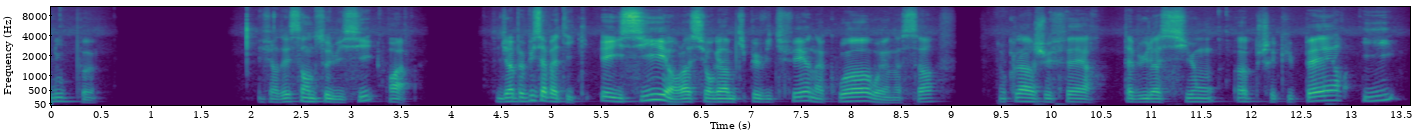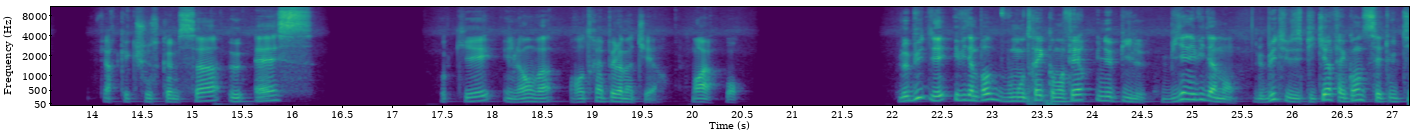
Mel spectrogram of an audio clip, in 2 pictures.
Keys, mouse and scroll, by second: 0.0 ctrl+r, 0.7-3.4 drag, 3.6-7.8 middle drag, 10.4 ctrl+Tab, 11.2 ctrl+Tab, 11.6-13.7 right drag, 12.7 i, 14.3-16.2 drag, 15.2 e, 17.2-20.4 drag, 20.2-24.6 middle drag, 21.3 Tab.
